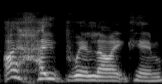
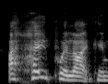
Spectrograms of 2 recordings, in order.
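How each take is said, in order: First: It is said in a creepy way. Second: It is said in a plain, friendly way. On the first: The speaker calls it wrong. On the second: The speaker calls it right.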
